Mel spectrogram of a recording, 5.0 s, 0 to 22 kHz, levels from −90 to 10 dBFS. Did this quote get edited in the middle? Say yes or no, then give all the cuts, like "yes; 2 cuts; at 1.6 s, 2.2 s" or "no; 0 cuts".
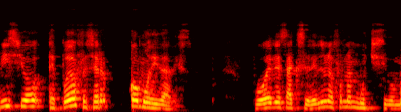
yes; 1 cut; at 3.0 s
